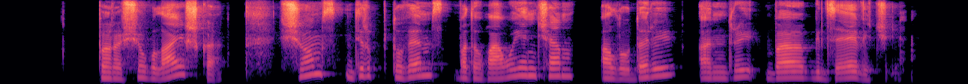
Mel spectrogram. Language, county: Lithuanian, Utena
